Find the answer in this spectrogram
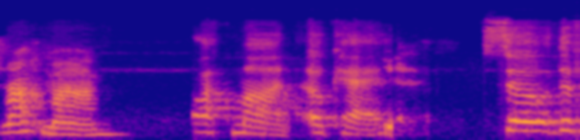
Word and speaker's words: Rahmaan: Yes, it's Rahmaan.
